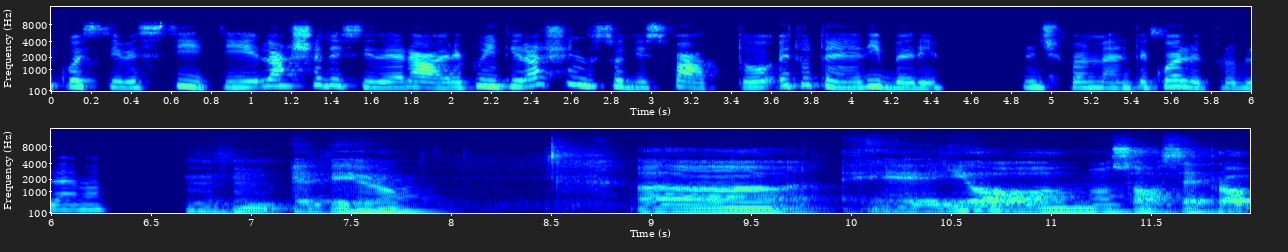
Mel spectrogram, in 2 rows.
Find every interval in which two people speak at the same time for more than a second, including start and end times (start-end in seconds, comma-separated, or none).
none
